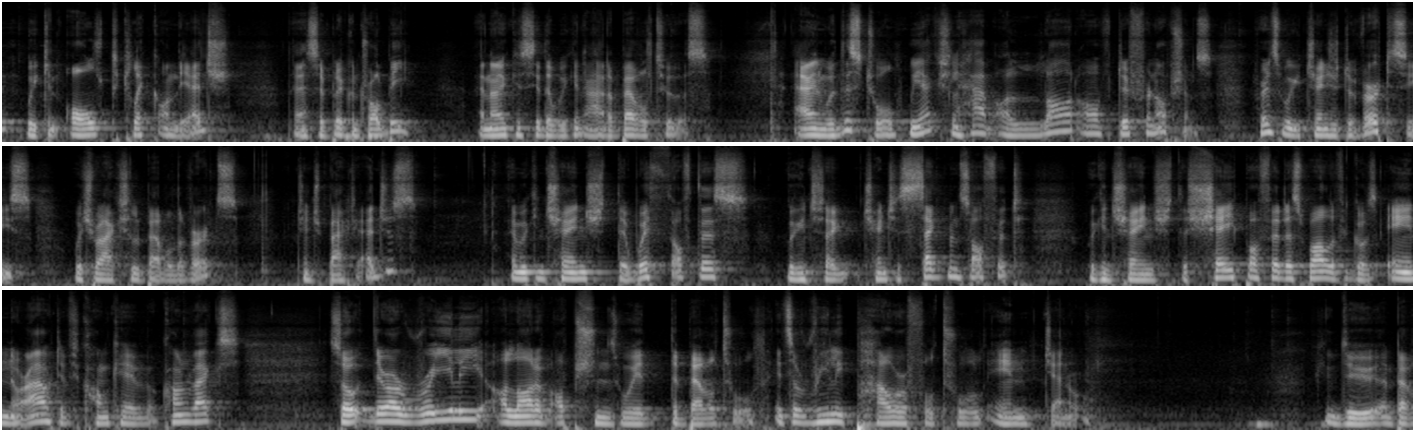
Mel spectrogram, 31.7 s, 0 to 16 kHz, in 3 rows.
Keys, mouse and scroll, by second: 0.1 alt+click, 2.5 ctrl+b, 9.1 click, 11.8-12.9 middle drag, 12.9 click, 13.6 click, 14.9-22.4 drag, 24.9 middle click, 25.5-26.1 scroll up 2, 26.9-30.3 shift+middle drag, 30.7 alt+click.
